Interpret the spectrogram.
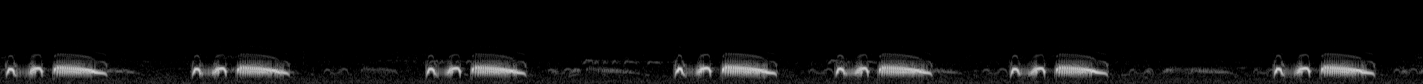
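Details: Spotted dove giving the 'gù kích' cooing style, used to stir newly caught birds into calling. Low, hollow coos: two quick notes and then a longer falling coo. The phrase repeats about every two seconds, seven times, with soft murmurs between.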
